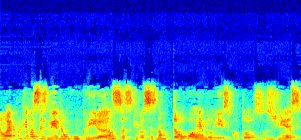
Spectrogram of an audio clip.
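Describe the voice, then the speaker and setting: Amid noticeable background noise and audible room echo, a woman with a slight gaúcho accent talks at a high pitch. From Rio Grande do Sul, Brazil. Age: 40s. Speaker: project founder and live host. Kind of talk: casual chat. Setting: live stream.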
